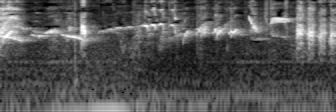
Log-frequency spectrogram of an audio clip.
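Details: Caged Oriental magpie-robin singing in a tail-fanning display, a brief stretch of high slurred whistles and quick chirps, somewhat blurred by background noise and low hum.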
